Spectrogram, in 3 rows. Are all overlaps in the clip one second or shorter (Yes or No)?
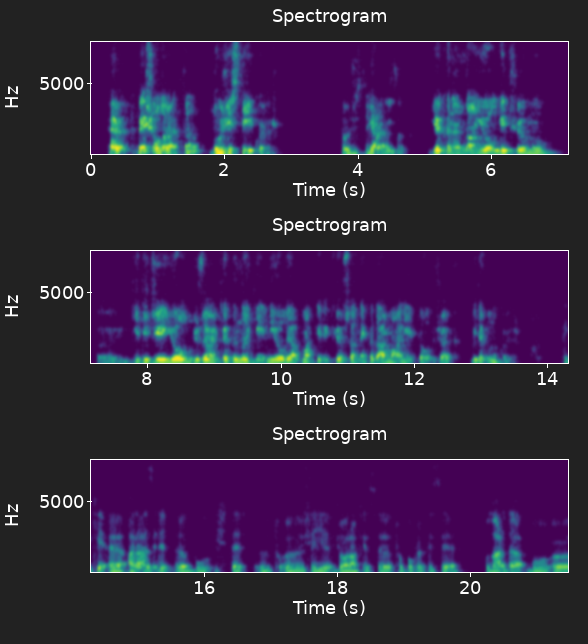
Yes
